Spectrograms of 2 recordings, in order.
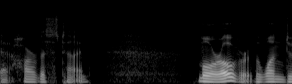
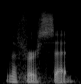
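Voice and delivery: ordinary delivery, nothing marked

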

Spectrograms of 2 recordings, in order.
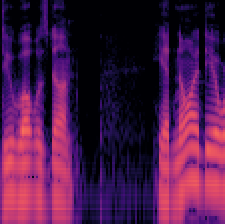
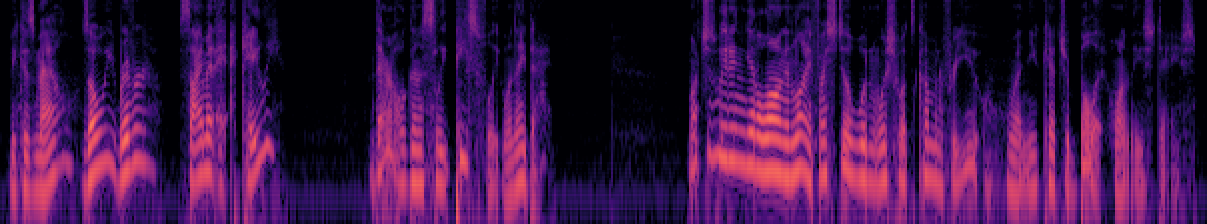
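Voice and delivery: higher, solemn warning; ominous ghost; 6 semitones higher than usual. Acted. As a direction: warn him of what awaits. Ghost warns Jayne.

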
